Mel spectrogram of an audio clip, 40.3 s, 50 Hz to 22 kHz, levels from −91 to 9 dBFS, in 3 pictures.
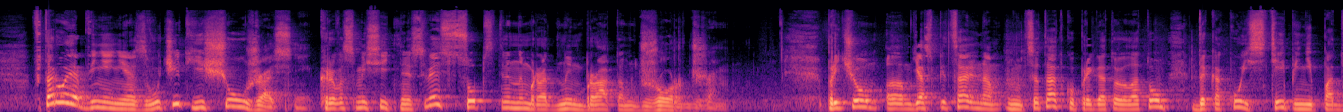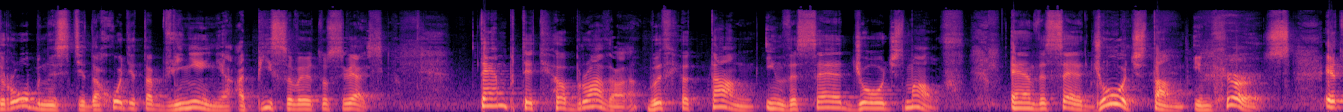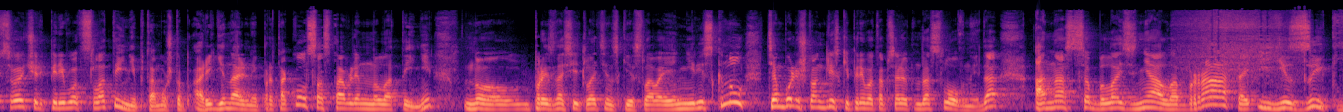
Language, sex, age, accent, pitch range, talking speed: Russian, male, 50-69, native, 130-170 Hz, 110 wpm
